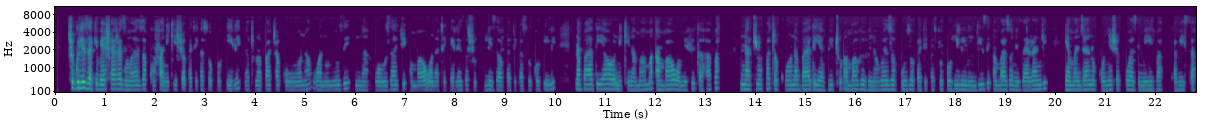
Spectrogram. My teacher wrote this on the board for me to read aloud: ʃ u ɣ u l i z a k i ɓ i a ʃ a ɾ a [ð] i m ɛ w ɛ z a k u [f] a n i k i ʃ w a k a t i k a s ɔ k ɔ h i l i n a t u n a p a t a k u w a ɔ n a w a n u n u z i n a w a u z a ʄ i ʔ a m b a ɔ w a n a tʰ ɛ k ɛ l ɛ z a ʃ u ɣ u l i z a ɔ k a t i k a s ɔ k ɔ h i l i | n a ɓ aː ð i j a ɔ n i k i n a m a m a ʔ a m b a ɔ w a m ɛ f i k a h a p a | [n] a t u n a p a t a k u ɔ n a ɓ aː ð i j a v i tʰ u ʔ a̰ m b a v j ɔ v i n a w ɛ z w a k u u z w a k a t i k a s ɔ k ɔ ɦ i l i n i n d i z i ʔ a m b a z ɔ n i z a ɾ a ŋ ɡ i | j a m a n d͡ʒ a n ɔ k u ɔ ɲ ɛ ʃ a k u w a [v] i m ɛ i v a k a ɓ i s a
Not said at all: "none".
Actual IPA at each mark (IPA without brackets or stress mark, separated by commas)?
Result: z, f, n, z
